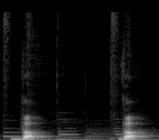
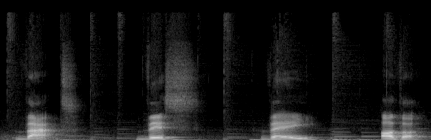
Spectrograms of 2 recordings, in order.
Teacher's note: And you should feel the vibration in your vocal cords, which of course makes it a voiced sound.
